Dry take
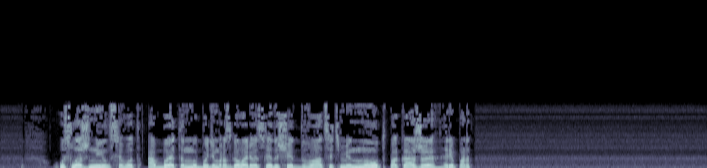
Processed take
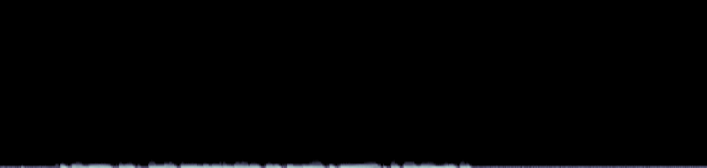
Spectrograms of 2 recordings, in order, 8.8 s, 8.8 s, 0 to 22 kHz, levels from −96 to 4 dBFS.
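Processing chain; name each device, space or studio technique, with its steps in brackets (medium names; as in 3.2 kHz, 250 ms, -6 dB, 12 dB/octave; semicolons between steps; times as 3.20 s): the neighbour's flat through the wall (low-pass 160 Hz 24 dB/octave; peaking EQ 98 Hz +7.5 dB 0.78 oct); trim -3 dB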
